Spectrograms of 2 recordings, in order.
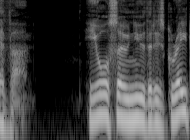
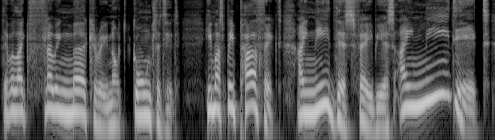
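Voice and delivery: desperate pleading; 7 semitones higher, 6 dB louder than usual. Acted. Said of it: "desperate demand to Fabius".

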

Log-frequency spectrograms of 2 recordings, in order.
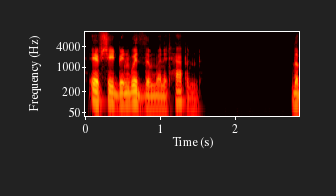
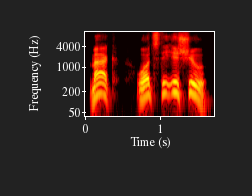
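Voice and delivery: high, slow, carrying call; 10 semitones higher, 4 dB louder, slower than usual. A narrator's reading. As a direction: call the question up to someone far above. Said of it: "she called up".

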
